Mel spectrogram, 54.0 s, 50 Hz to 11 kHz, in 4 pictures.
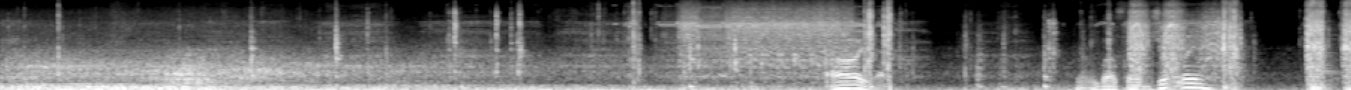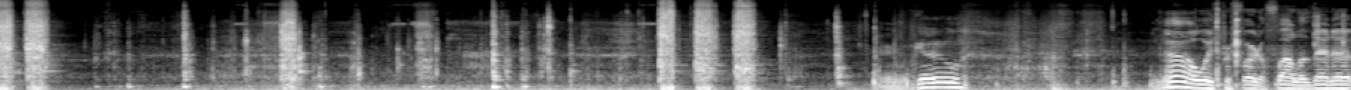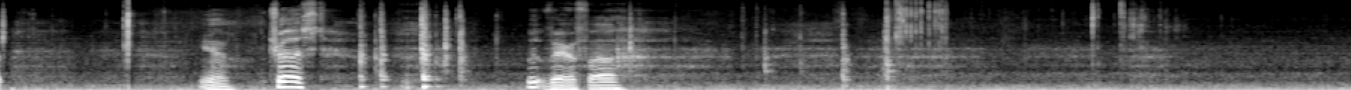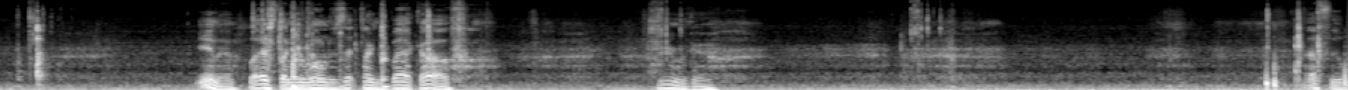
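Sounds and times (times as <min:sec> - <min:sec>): steady low hum: 0:00.0 - 0:54.0
impact wrench bursts: 0:06.0 - 0:09.1, 0:11.1 - 0:14.2, 0:15.8 - 0:16.7, 0:19.9 - 0:21.3.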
